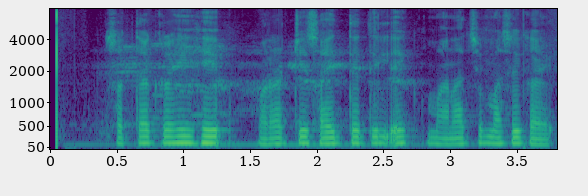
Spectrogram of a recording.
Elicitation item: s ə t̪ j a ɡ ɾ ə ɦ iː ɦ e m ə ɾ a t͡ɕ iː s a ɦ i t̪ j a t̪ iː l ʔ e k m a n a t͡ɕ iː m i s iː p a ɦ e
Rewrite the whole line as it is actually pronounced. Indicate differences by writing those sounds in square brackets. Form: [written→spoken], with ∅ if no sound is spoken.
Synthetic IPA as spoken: s ə t̪ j a ɡ ɾ ə ɦ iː ɦ e m ə ɾ a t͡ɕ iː s a ɦ i t̪ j a t̪ iː l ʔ e k m a n a t͡ɕ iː m [i→a] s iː [p→k] a ɦ e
